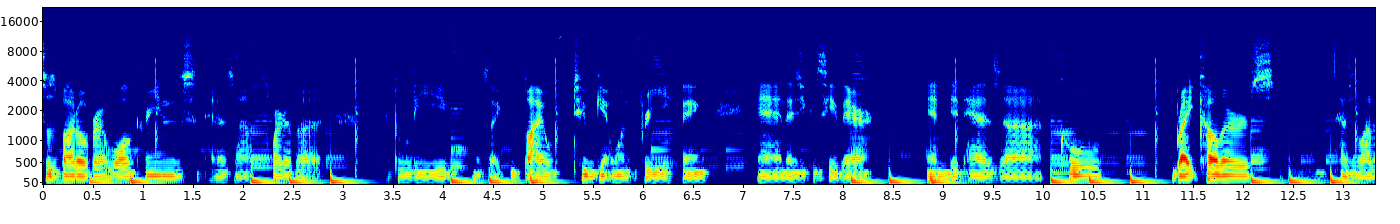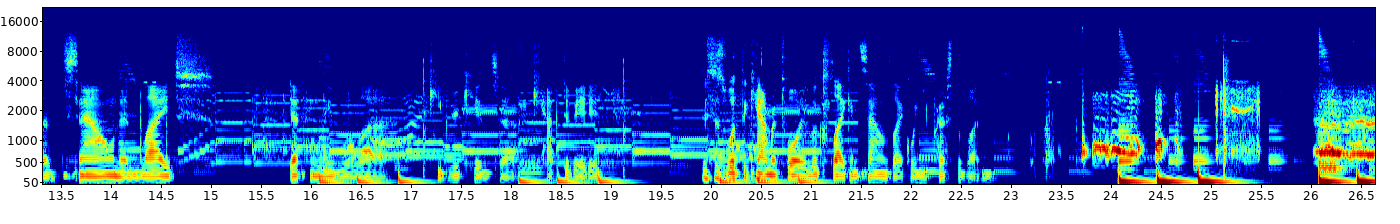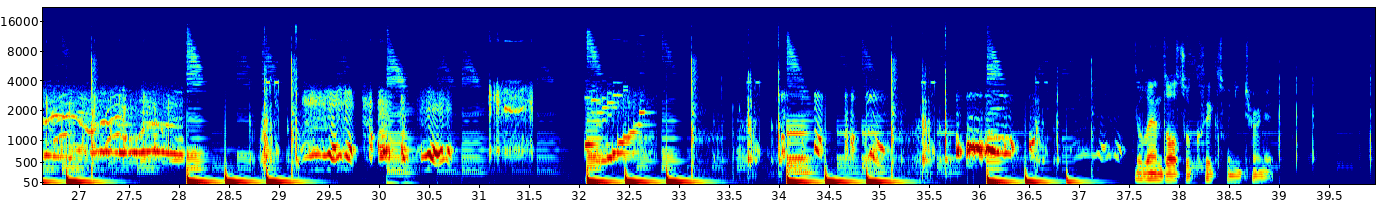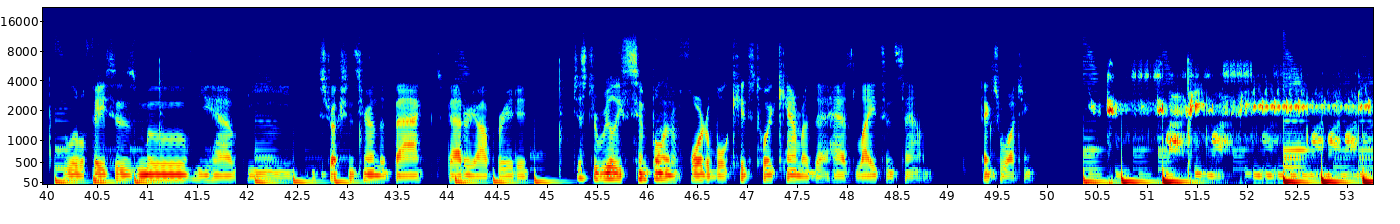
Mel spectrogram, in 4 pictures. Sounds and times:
Speech: 0.0 - 2.8, 3.5 - 6.6, 7.2 - 10.6, 11.3 - 15.0, 15.8 - 19.0, 19.9 - 22.9, 37.6 - 39.0, 40.1 - 49.9, 50.5 - 53.2
Music: 0.0 - 47.0, 50.4 - 53.2.

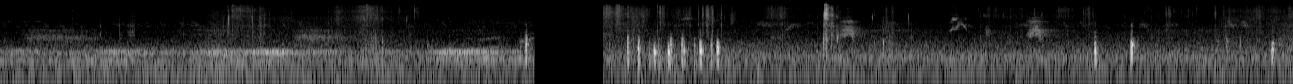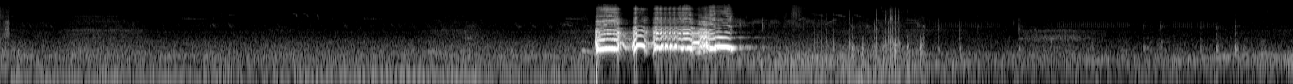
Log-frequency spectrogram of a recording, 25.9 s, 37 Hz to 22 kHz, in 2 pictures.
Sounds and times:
Bird: 6.2 - 13.5.

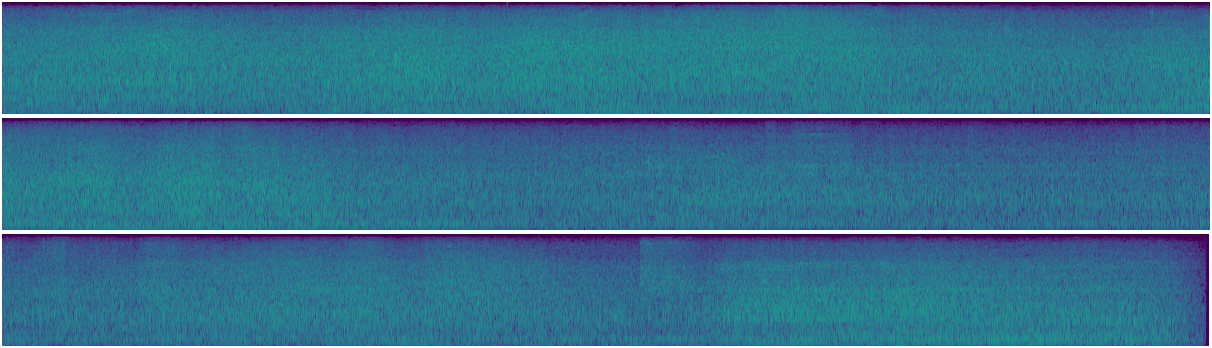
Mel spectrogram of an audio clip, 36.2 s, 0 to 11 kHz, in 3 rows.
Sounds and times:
Car: 0.0 - 36.2.

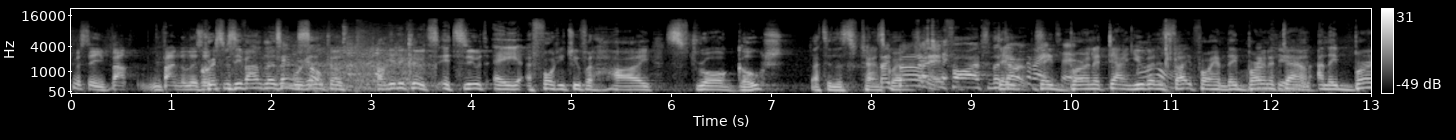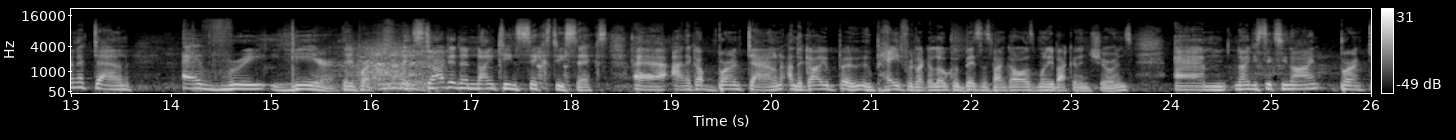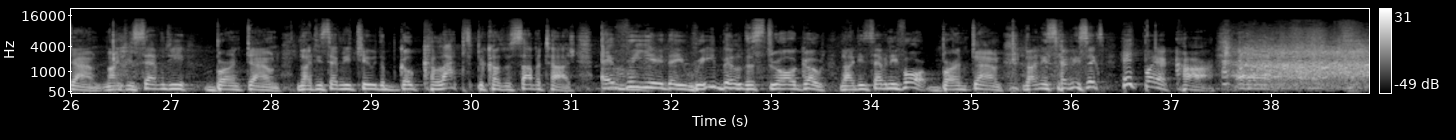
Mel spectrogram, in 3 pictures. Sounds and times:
Speech: 0.0 - 37.4.

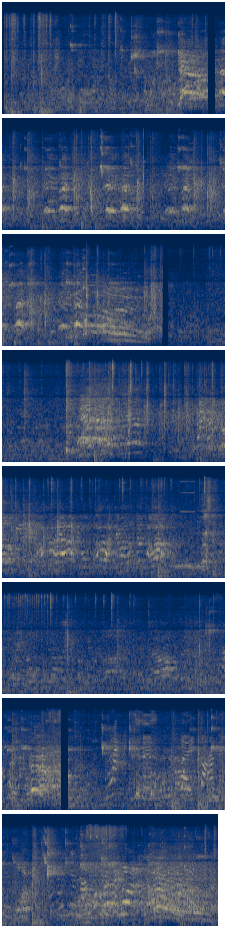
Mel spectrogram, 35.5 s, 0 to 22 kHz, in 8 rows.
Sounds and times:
Inside, public space: 0.0 - 35.5.

